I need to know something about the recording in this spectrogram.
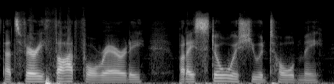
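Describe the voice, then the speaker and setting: A man voicing a thoughtful, studious female unicorn pony, sincere and measured, in a cartoon fan fiction reading. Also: medium pitch, fairly even intonation, fairly bright tone, clean tone, no room sound, lightly acted. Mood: caring.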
